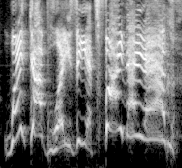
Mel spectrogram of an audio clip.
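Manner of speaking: hammed-up alarm yell; wake-up call. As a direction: nag a lazy sleeper awake.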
